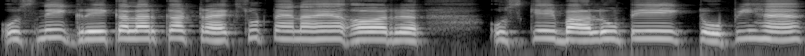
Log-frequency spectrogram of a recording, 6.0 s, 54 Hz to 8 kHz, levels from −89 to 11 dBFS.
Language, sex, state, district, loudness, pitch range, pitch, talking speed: Hindi, female, Punjab, Pathankot, -16 LUFS, 235-260 Hz, 245 Hz, 150 wpm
